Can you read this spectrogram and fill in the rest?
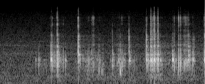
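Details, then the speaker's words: Jawa 20 gearbox turned by hand, false neutral between first and second: bursts of scraping and ratcheting clicks as the shaft teeth rub the gear wheel's inner teeth; gear not fully engaging, before gearbox repair. "Ono si to tam prostě... No, to je takový... Prostě to tam o sebe škrtá. Tadle hřídel, tady to ozubení, tady o to kolečko."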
